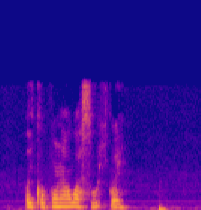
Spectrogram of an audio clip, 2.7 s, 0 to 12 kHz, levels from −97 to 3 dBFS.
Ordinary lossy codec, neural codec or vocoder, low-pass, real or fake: MP3, 48 kbps; codec, 16 kHz, 6 kbps, DAC; 7.2 kHz; fake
